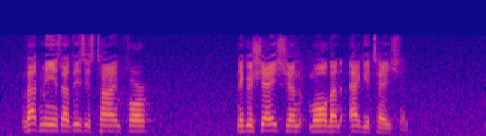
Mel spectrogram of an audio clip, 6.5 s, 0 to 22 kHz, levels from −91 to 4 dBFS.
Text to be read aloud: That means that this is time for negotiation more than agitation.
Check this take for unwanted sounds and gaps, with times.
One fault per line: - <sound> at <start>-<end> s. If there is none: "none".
none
